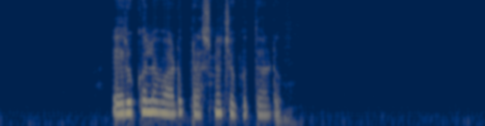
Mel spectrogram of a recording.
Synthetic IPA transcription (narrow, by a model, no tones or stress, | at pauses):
eɾukɐlɐʋaːɽupɾɐʃnɐt͡ʃe̞but̪aːɽu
